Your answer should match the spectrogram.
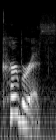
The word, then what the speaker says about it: Cerberus: Hey, did you guys know that Cerberus isn't pronounced Cerberus? It's pronounced Kerberus in the original Latin.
